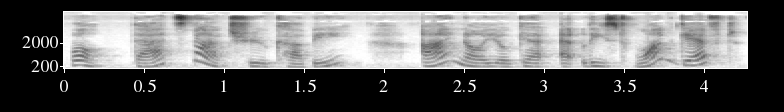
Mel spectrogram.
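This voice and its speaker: A woman's voice: on the high side, very animated, a little slow, breathy edge, exaggerated voice. A woman voicing a kind young female lamb in a children's puppet show, sweet, girlish and reassuring.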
